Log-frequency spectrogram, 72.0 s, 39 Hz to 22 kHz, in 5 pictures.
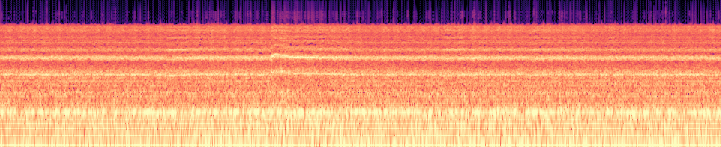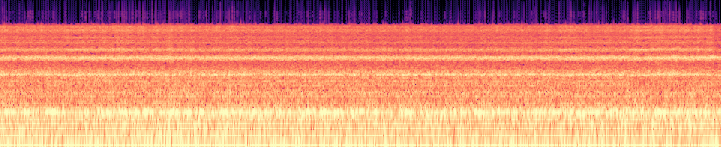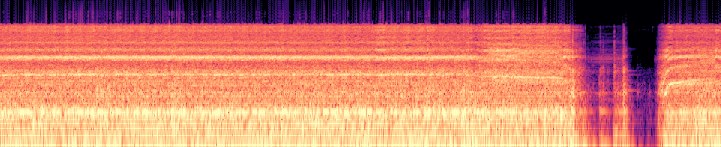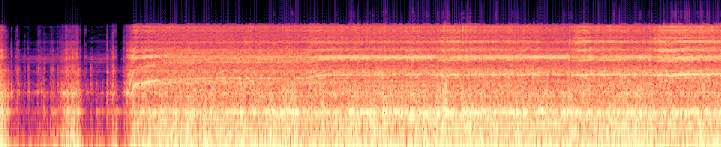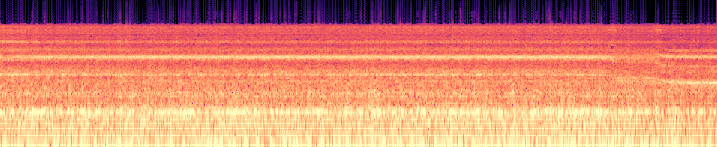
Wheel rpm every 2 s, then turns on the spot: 230, 230, 230, 240, 230, 230, 230, 230, 230, 230, 230, 230, 230, 230, 230, 230, 230, 230, 230, 210, 50, 90, 10, 150, 200, 230, 230, 230, 230, 230, 230, 230, 230, 230, 230, 190.
40-44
